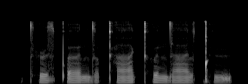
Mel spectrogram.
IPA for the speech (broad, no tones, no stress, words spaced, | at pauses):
tʰə˞zpʼʌː ndɔkʰa kʰʊndaːlǃʰɯ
